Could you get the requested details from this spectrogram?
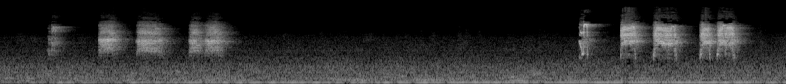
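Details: Black francolin (Francolinus francolinus), call.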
